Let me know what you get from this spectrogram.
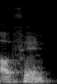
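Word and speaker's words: often: यहाँ, ऑफेन अब देखिए यहाँ पे टी साइलेंट होता है ना, इसे आफ्टर नहीं पढ़ना, ऑफेन।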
